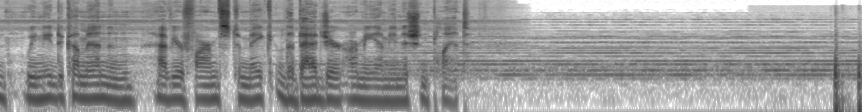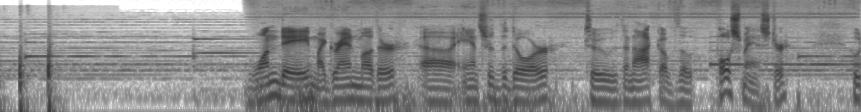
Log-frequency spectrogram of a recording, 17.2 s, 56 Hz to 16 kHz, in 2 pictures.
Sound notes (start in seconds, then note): 6.4 despairing music; 8.3 knocking on door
